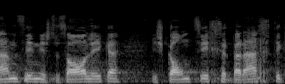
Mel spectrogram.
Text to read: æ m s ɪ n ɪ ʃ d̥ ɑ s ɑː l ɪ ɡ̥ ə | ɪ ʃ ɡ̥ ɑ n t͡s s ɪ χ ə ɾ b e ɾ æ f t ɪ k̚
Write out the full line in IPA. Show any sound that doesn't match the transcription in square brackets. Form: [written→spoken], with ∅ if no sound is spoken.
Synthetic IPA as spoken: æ m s ɪ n ɪ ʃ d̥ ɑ s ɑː l ɪ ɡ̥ ə | ɪ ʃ ɡ̥ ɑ n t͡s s ɪ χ ə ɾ b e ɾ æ [f→χ] t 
